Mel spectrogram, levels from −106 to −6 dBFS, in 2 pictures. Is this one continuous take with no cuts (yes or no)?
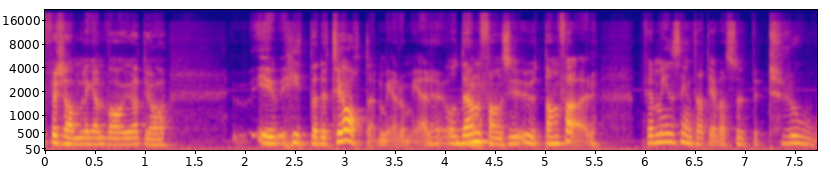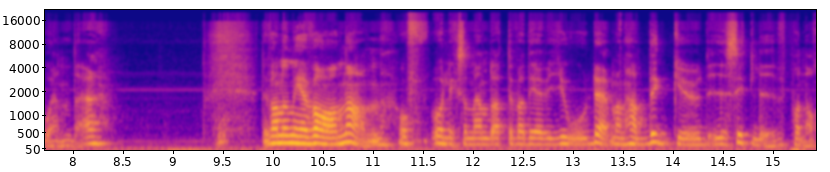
no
